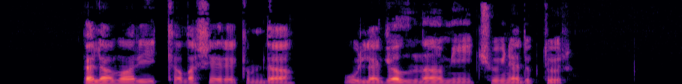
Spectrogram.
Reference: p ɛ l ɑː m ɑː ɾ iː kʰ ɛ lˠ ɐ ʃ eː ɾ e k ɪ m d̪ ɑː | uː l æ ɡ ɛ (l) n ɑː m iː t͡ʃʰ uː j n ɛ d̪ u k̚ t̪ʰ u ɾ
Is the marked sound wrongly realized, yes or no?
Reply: no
